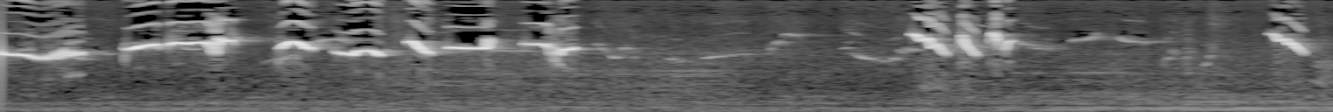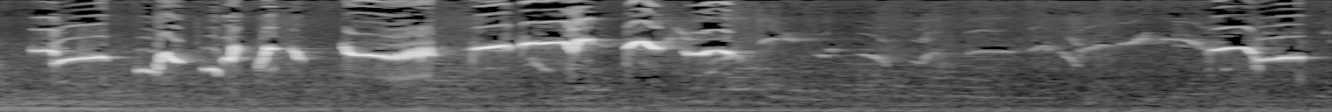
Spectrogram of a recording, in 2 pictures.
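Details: White-rumped shama song, loud and varied: rapid series of clear whistled phrases, high sharp chips and rolling notes in bursts separated by short pauses, over a faint low hum.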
